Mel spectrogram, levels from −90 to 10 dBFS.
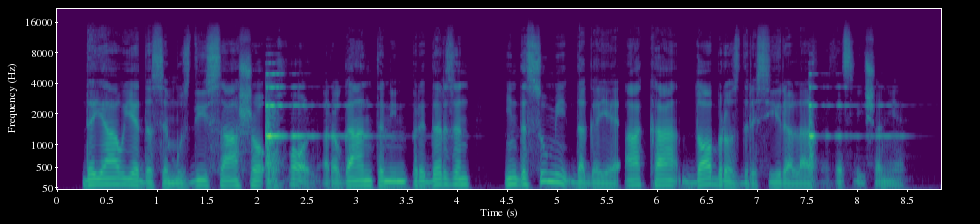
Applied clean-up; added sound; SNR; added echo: neural mask model RNNoise.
